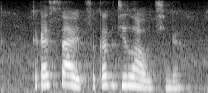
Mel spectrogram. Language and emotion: Russian, positive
